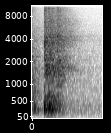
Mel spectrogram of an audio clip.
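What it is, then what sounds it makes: Hollow baked puff pastry shell. A baked puff pastry vol-au-vent shell, golden brown after 15 to 20 minutes at 200 to 210 degrees, gives a single light, hollow knock with a short ring that fades over about half a second. The hollow sound shows the shell is done: very light, airy and crispy.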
